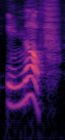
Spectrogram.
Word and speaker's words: enough: word like for example when you have gh at the end of a word and this produces a sound normally that sound is like the letter f like when you say enough like when you say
